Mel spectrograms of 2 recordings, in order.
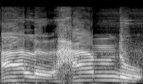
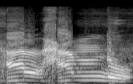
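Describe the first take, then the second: First: The L bounces with a short vowel after it. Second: The L is held with the tongue before moving on. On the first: The speaker calls it wrong. "dibaca mantul. Bacanya seperti ini, yang salah" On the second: The speaker calls it right. "ditahan terlebih dahulu"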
